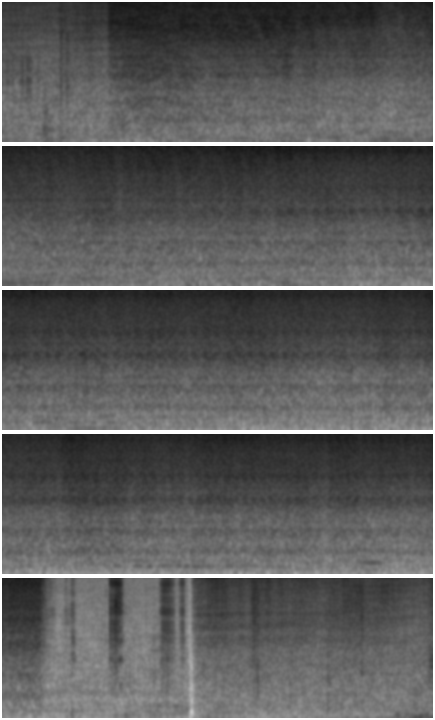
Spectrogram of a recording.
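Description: Catherine wheel firework burning with a steady, loud hiss of spraying sparks that grows louder about a second in and cuts off suddenly near the end, leaving a few short pops as it burns out.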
